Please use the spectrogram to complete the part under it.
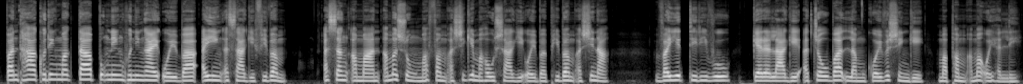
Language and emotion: Manipuri, neutral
